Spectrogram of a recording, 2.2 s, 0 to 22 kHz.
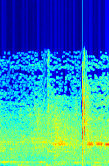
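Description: A soft-tip dart striking an electronic dartboard: one sharp click about one and a half seconds in, as the board registers a triple 20, over background music.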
